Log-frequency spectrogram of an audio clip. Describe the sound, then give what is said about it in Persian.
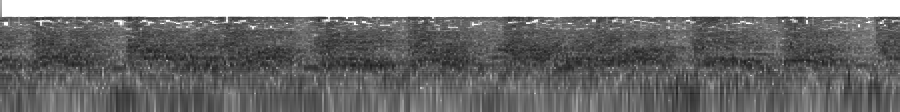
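A large crowd chants and cheers loudly in a rhythmic swell, voices roaring together with repeated surges, echoing in the arrival hall of an airport in Tehran as people hail a returning Iranian climber as a hero. “مردمی که در سالن ورودی فرودگاه در تهران او را قهرمان می‌خواندند.”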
